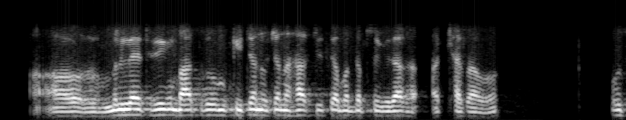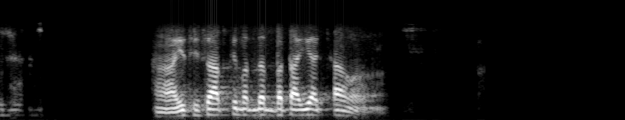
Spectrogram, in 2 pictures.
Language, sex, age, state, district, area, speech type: Urdu, male, 45-60, Bihar, Araria, rural, conversation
